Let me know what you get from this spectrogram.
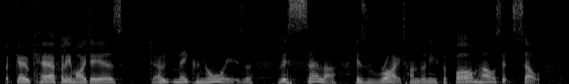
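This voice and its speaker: A woman voicing a confident, commanding father fox in a storybook, speaking with deliberate emphasis. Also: on the low side, fairly even intonation, close to an everyday voice. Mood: pleased, cautioning.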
